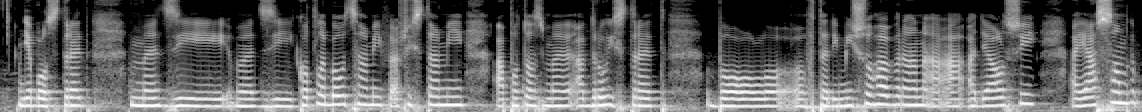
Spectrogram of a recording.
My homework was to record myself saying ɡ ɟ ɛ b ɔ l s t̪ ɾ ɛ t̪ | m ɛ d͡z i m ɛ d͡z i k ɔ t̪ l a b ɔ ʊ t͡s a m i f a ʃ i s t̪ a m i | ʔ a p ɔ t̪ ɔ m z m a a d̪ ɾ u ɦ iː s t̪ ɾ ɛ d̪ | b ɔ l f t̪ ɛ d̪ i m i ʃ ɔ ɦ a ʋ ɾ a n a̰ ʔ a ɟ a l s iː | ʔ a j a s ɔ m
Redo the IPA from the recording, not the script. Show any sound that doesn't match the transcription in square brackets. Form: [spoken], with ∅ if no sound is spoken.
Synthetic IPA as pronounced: ɡ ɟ ɛ b ɔ l s t̪ ɾ ɛ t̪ | m ɛ d͡z i m ɛ d͡z i k ɔ t̪ l [ɛ] b ɔ ʊ t͡s a m i f a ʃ i s t̪ a m i | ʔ a p ɔ t̪ ɔ m z m [ɛ] a d̪ ɾ u ɦ iː s t̪ ɾ ɛ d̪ | b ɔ l f t̪ ɛ d̪ i m i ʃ ɔ ɦ a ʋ ɾ a n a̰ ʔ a ɟ a l [ʃ] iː | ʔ a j a s ɔ m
